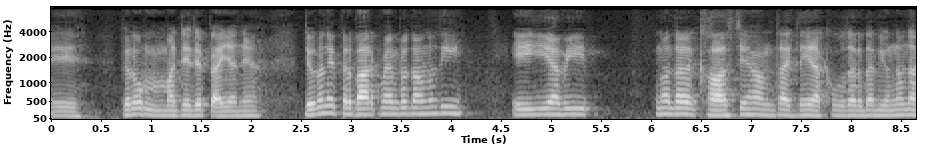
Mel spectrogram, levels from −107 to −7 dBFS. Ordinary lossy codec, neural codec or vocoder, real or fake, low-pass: none; codec, 16 kHz, 1.1 kbps, Voila-Tokenizer; fake; none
